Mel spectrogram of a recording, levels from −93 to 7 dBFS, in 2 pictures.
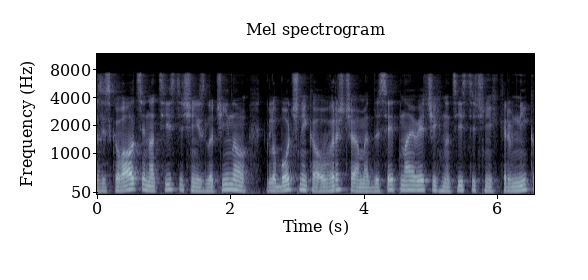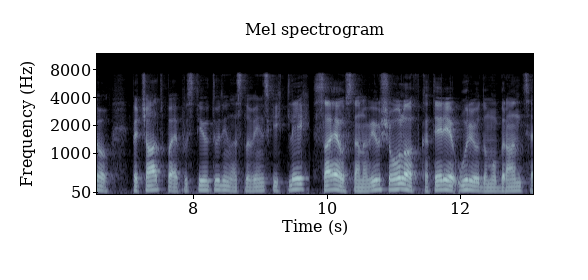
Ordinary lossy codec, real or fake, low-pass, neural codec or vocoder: none; real; 7.2 kHz; none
